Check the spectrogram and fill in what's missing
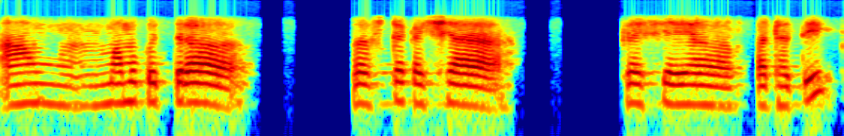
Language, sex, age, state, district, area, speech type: Sanskrit, female, 18-30, Odisha, Cuttack, rural, conversation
